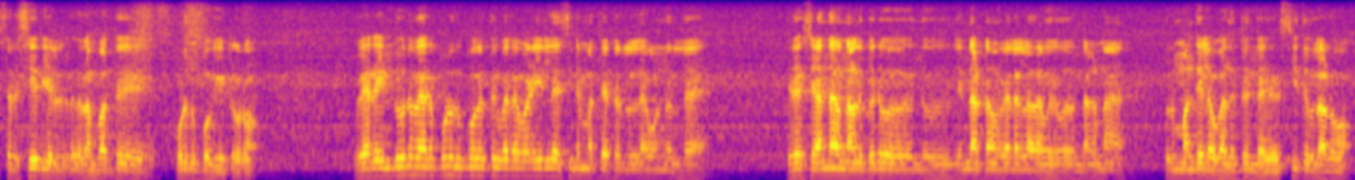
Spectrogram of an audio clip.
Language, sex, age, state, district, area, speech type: Tamil, male, 60+, Tamil Nadu, Perambalur, rural, spontaneous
